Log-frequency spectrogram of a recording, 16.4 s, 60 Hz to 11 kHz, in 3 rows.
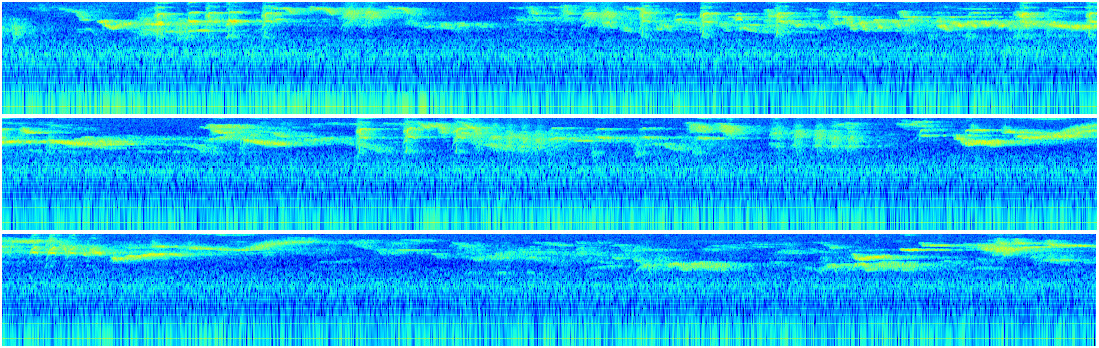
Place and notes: Chesterton High Street, Cambridge, Cambridgeshire, UK - Winter morning birds
Recorded in a back garden before sunrise.
5 January 2013, 07:30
